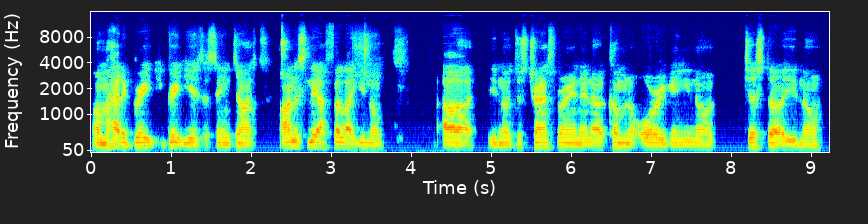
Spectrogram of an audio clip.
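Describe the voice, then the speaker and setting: A young college basketball player from Massachusetts answering interview questions in a halting way, filling pauses with "you know" and "uh". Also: male voice, fairly low pitch, no room sound. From Lawrence, Massachusetts. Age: young adult.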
